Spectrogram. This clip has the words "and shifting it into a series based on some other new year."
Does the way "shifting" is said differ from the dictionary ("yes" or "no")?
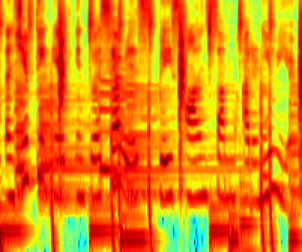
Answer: no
